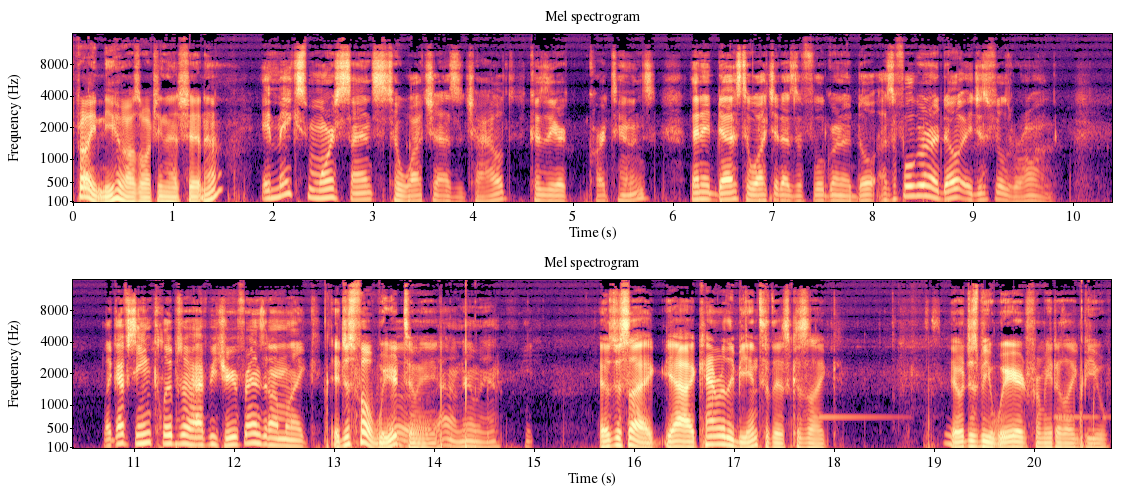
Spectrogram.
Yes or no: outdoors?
yes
